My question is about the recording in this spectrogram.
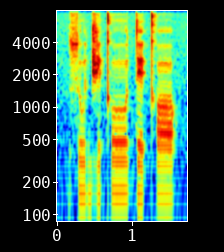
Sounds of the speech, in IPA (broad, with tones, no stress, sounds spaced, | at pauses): s u˨ d͡ʒ ɪ˨ kʰ oː˦ t e˨ kʰ ɔ˦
